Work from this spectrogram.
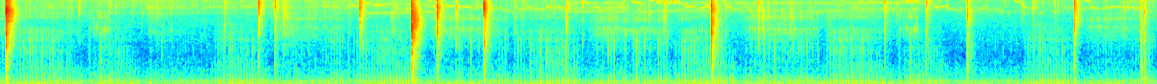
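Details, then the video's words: A sleeping cat purrs softly near a warm fire, its low rhythmic rumble steady throughout while irregular crackling pops from the fireplace ring out every few seconds. "Warm Fireplace Ambience with a Sleeping Cat 🐱💤Fireplace & Soft Purring"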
